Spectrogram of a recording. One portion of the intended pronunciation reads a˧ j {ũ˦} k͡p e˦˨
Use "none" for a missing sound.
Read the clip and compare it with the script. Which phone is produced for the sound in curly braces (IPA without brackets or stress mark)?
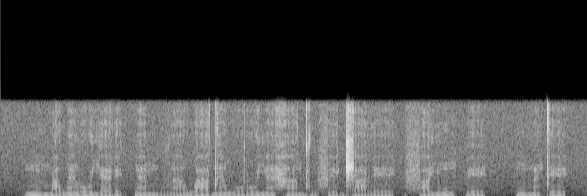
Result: ũ˦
